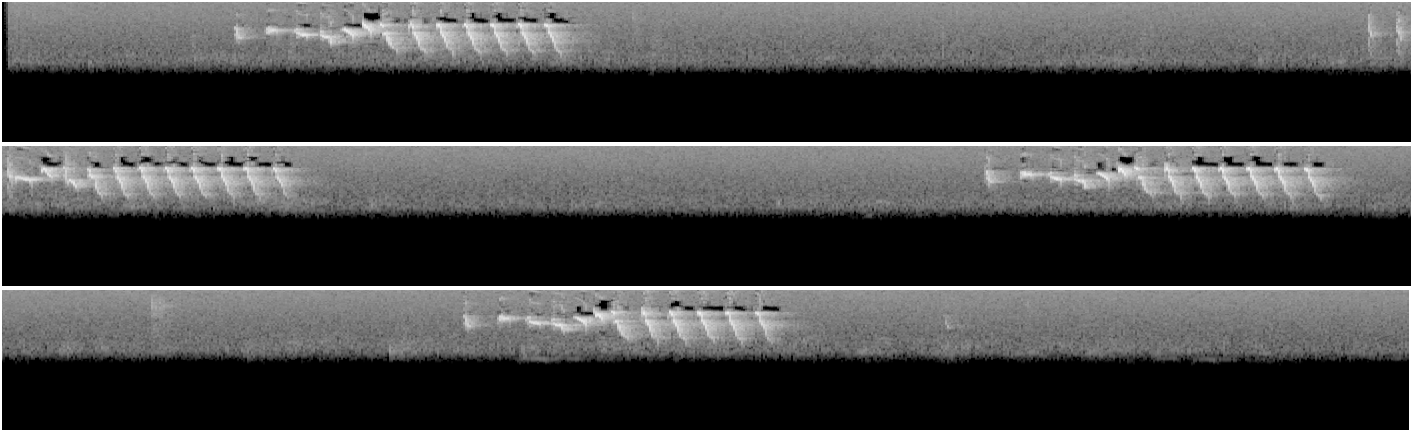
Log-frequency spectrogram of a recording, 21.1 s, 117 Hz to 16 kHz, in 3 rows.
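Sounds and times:
variable sunbird singing: 1.1s - 3.0s, 6.8s - 8.6s, 11.4s - 13.8s, 15.3s - 20.6s.

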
